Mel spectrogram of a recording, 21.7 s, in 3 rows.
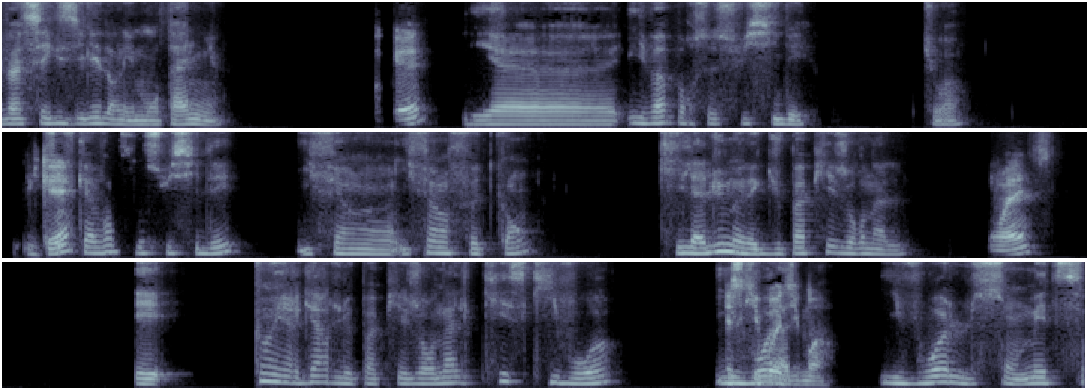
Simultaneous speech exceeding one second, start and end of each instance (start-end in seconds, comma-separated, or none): none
